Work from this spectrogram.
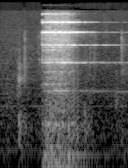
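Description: A telephone lets out one short, bright ring indoors, rising sharply out of a quiet room and fading quickly.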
